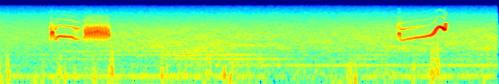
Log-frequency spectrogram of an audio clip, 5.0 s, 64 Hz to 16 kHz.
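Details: Western snowy plovers recorded by a trail camera on Ormond Beach, Oxnard, California, during the 2018 nesting season; a short double burst of whistled notes early on, then a single rising, inflected whistle near the end, over a faint steady hum.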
